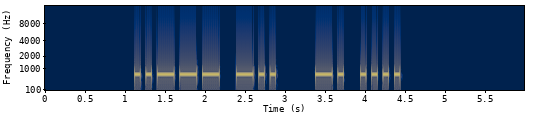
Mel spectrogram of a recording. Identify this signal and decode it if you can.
Morse code, heard as a keyed tone, about 17 wpm, 700 Hz. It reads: 2D NH
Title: Field Day Exchanges Encore - 17wpm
